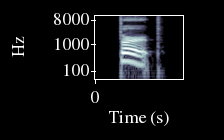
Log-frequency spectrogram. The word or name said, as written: burp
